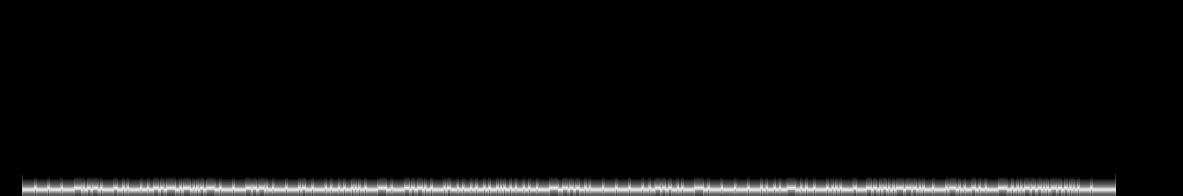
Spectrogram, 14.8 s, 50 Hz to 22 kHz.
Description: RTTY (45.45 baud, 170 Hz shift), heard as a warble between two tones, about 930 Hz centre. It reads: CQ TEST HB6T HB6T CQ CT5JV DE XE0TJ R R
